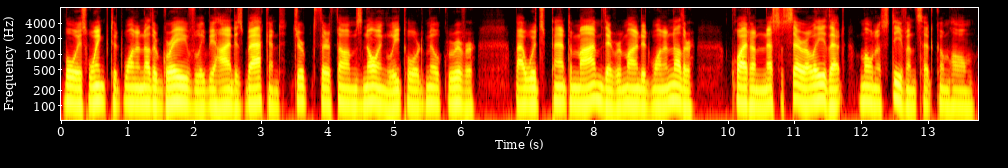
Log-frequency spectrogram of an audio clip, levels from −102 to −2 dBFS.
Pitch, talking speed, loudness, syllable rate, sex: 105 Hz, 140 wpm, -22 LUFS, 5.1 syllables/s, male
